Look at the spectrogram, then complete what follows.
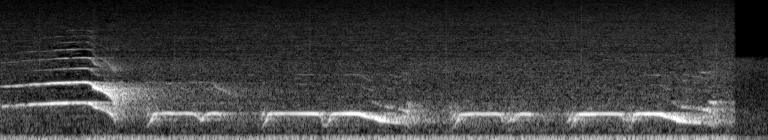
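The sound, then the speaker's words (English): A barred owl gives one loud, piercing whistle shriek that rises and then drops off sharply, followed by a rhythmic run of hoarse hooting notes. The sound is clear, with no talking. “This is the barred owl whistle shriek.”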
